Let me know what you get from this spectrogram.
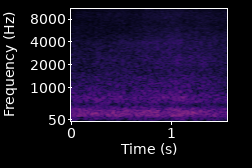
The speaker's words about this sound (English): Outside, beneath the snoring of his drowned men and the keening of the wind, he could hear the pounding of the waves, the hammer of his god calling him to battle.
